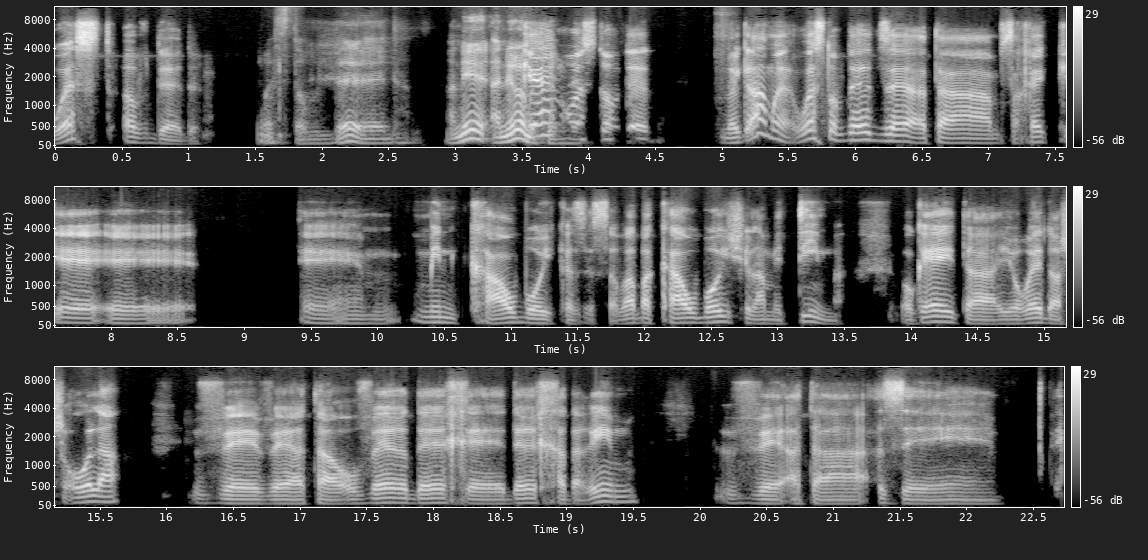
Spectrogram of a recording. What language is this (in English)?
Hebrew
